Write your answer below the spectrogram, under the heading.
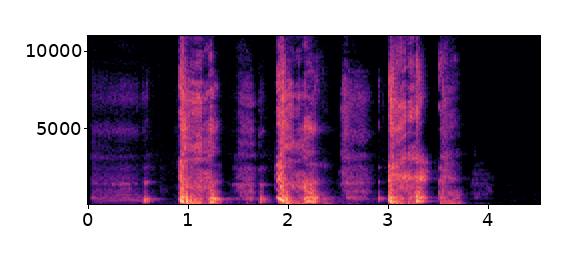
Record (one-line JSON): {"three_cough_length": "4.5 s", "three_cough_amplitude": 32768, "three_cough_signal_mean_std_ratio": 0.37, "survey_phase": "beta (2021-08-13 to 2022-03-07)", "age": "18-44", "gender": "Male", "wearing_mask": "No", "symptom_cough_any": true, "symptom_new_continuous_cough": true, "symptom_runny_or_blocked_nose": true, "symptom_sore_throat": true, "symptom_fatigue": true, "symptom_headache": true, "symptom_onset": "2 days", "smoker_status": "Never smoked", "respiratory_condition_asthma": false, "respiratory_condition_other": false, "recruitment_source": "Test and Trace", "submission_delay": "1 day", "covid_test_result": "Negative", "covid_test_method": "RT-qPCR"}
